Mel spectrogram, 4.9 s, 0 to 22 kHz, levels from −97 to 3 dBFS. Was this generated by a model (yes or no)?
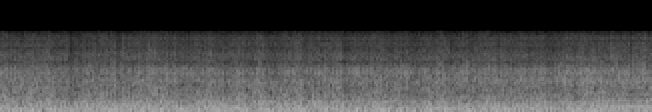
no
